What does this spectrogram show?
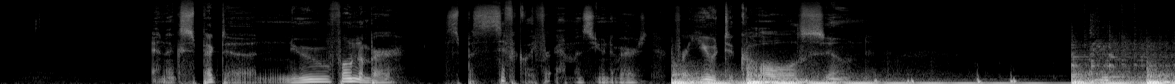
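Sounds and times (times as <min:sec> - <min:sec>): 
speech: 0:01.8 - 0:08.9
heart beating: 0:06.7 - 0:11.7.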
